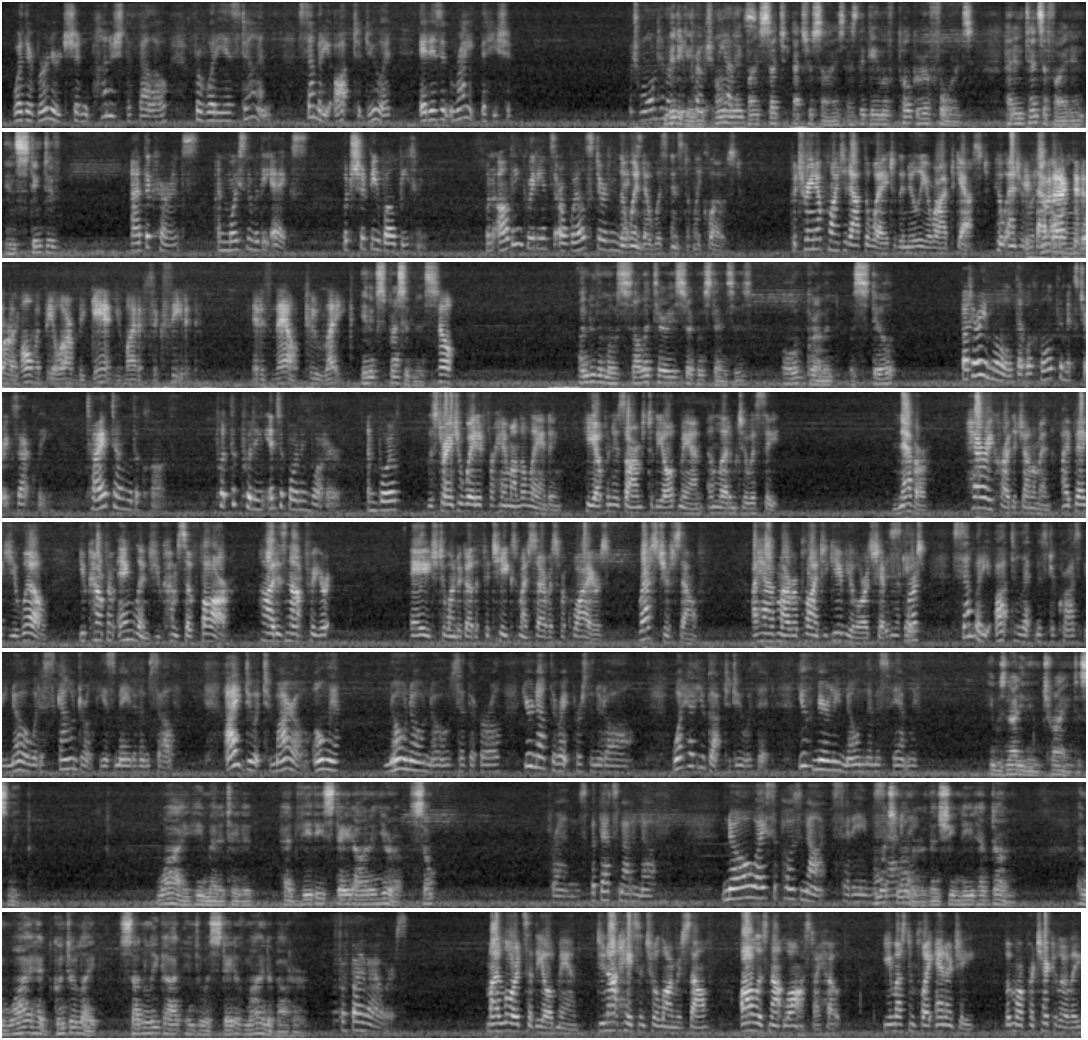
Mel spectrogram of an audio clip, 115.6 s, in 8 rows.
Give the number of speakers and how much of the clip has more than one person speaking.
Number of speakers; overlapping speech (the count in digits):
6, about 5%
